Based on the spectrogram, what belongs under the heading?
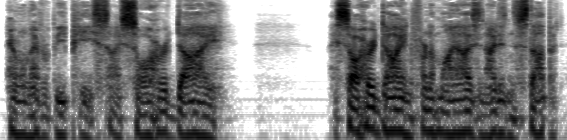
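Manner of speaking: quiet grief. A narrator's reading. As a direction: let the guilt sink the voice. Confessing trauma, broken.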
